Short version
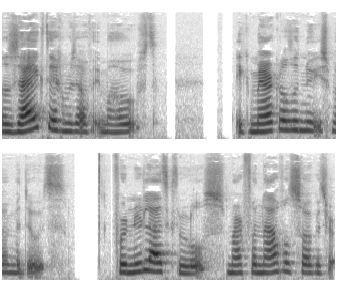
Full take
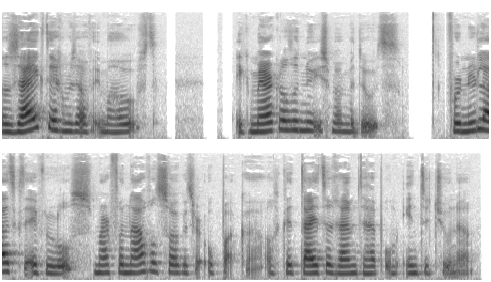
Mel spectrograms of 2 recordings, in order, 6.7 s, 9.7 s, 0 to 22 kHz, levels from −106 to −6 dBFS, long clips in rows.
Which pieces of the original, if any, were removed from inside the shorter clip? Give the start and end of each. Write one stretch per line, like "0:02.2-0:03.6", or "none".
0:05.1-0:05.3

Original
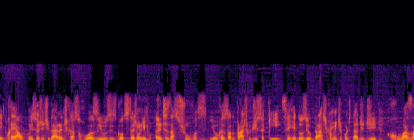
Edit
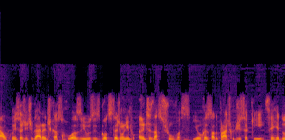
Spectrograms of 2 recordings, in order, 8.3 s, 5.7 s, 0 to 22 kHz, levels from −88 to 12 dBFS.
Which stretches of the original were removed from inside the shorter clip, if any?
none

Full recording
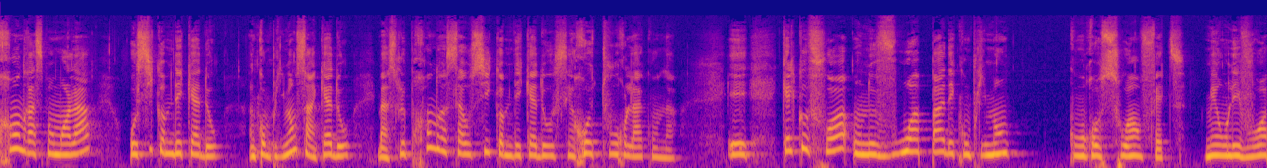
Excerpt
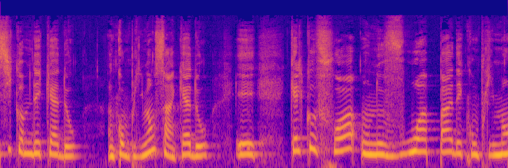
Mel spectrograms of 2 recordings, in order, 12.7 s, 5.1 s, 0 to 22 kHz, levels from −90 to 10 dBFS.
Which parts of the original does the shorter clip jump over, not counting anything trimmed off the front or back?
0:03.6-0:07.2

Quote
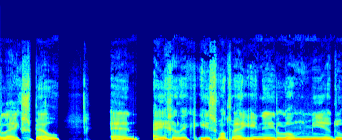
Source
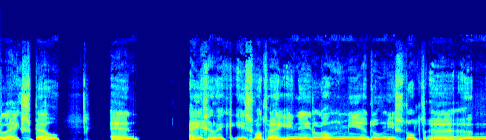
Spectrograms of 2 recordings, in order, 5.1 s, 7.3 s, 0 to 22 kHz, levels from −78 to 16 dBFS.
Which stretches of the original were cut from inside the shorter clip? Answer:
0:02.2-0:02.7

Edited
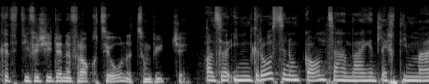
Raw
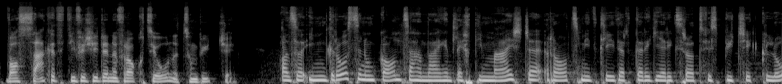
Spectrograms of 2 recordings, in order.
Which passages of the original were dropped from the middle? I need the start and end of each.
0:02.4-0:02.7

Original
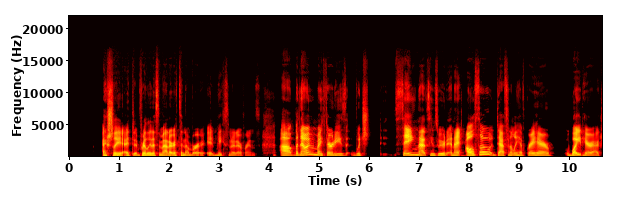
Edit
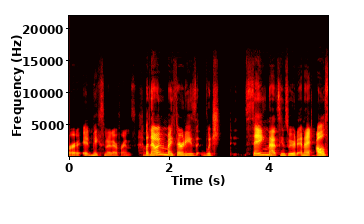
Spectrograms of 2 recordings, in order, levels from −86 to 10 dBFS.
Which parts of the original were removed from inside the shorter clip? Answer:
0:04.0-0:04.5

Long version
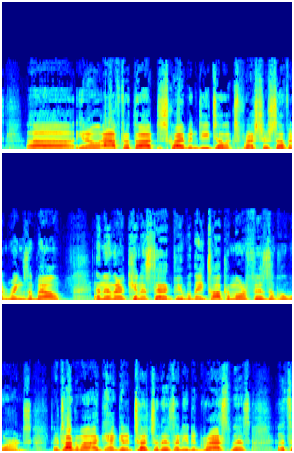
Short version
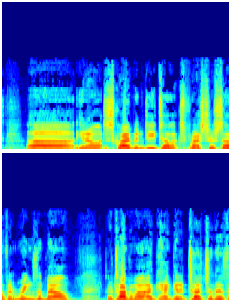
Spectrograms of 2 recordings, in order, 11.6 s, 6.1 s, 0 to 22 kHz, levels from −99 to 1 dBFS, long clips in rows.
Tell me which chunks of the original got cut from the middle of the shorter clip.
0:01.3-0:02.0
0:05.0-0:08.3

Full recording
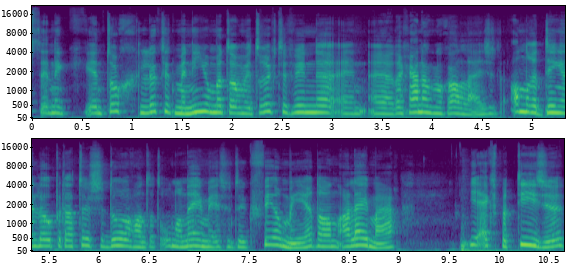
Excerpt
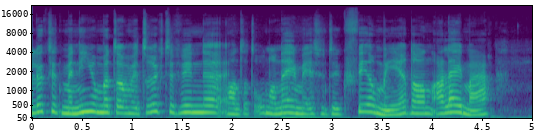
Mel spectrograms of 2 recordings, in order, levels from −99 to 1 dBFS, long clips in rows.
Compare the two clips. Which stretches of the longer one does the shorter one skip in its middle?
0:03.1-0:06.3

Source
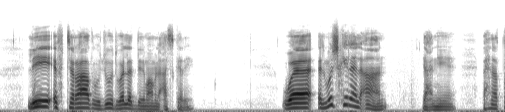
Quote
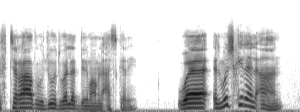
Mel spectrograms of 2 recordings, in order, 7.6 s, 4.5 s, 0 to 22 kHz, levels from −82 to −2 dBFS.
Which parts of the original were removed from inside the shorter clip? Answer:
0:03.5-0:04.2

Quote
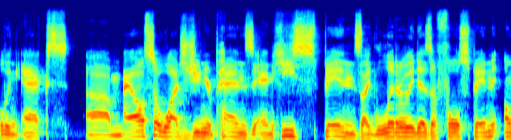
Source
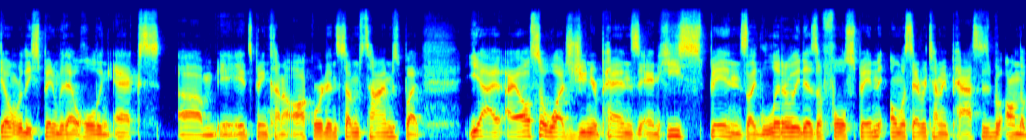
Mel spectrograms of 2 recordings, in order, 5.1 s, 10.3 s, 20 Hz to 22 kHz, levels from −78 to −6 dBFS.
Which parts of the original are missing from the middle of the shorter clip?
0:02.2-0:05.1

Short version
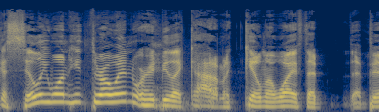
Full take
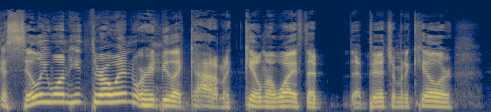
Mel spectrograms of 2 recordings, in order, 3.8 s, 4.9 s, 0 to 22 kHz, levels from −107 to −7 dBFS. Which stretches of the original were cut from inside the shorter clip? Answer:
none

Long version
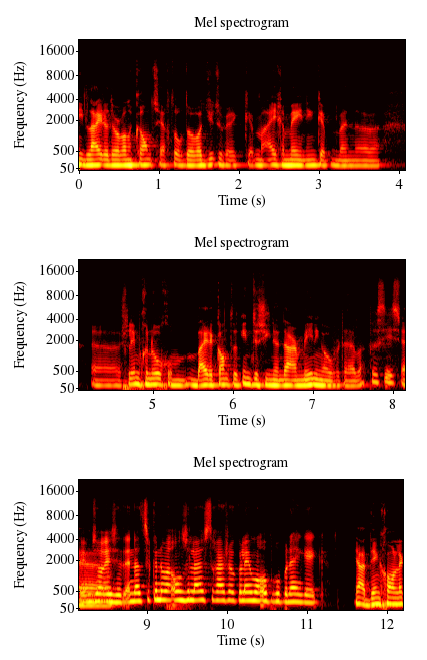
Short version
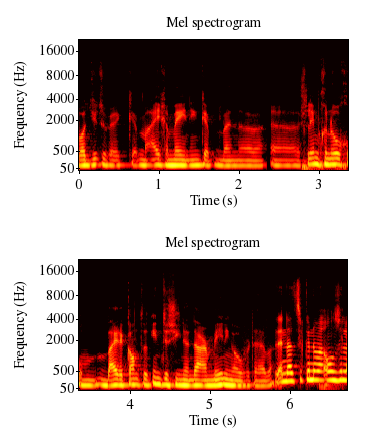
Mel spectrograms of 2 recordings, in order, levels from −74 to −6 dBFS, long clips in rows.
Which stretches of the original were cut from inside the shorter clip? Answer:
0:03.8-0:04.2
0:07.7-0:08.7

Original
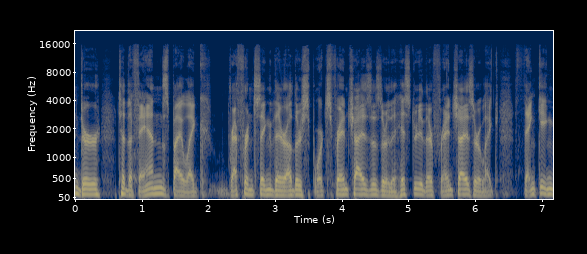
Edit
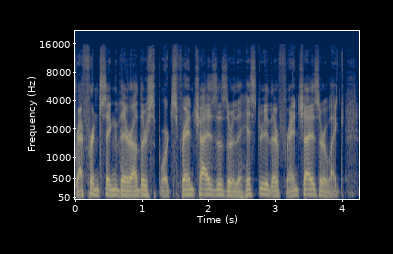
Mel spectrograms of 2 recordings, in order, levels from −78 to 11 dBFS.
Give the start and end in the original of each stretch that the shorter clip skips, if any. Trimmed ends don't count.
none

